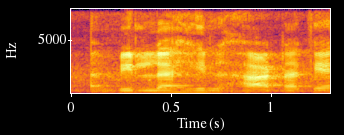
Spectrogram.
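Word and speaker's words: بِاللّٰهِ: ভুল বললাম একটা হলো হাকে স্পষ্ট করে পড়তে হবে হাইয়া পড়া যাবে না বিল্লাহি পড়া যাবে না বিল্লাহি পড়তে হবে দুই নাম্বার বিললা হাটাকে হা পড়া যাবে না। হা বিল্লাহি হা এবং হার মাঝে পার্থক্য করতে হবে।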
